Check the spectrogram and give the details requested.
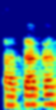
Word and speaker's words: Atakaw: un canal de YouTube, somos Ataca Cine, se escribe ATAKAW Cine, que significa qué miedo ataca, significa qué miedo en quechua.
